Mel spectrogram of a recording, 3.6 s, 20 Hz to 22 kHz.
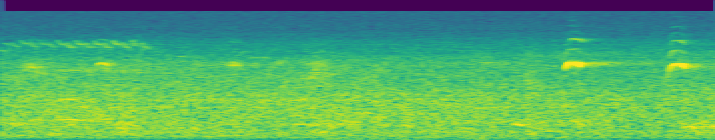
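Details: Japanese and Bohemian waxwings in Hiratsuka, Kanagawa, on 14 February 2021: faint, thin high trills at the start, then two short, sharp high notes about half a second apart, over a soft outdoor hiss.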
